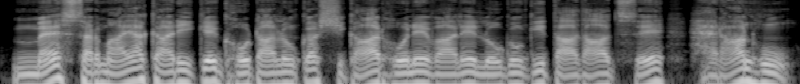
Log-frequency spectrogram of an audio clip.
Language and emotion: Urdu, surprised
